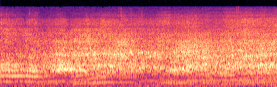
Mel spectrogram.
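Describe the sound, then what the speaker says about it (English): A BMW drift car skids on a race track with continuous tire squeal and rising, wavering engine tones, loud and sustained for several seconds. "those BMWs are such good little drift cars, especially with decent power."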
